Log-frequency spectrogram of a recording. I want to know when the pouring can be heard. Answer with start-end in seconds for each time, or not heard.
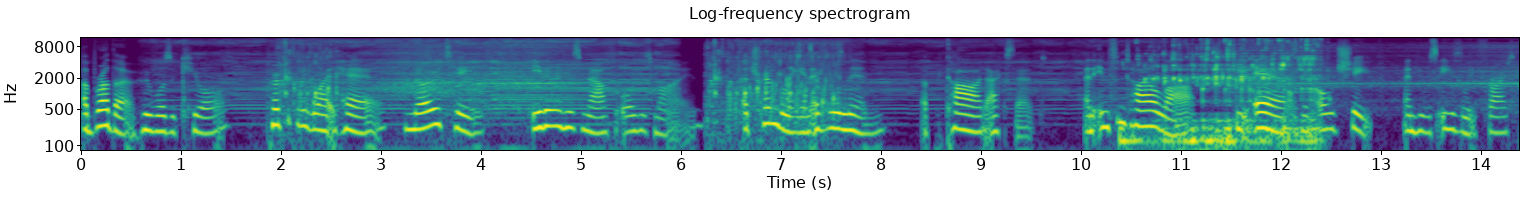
1.9-2.6, 6.2-7.7, 10.3-12.5.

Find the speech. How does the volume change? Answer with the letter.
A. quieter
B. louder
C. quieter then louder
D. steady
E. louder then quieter
D.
